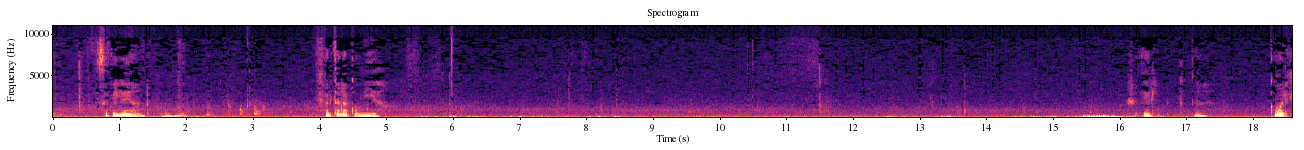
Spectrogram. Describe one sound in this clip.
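A young woman speaks slowly and quietly in short phrases, close to the microphone.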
